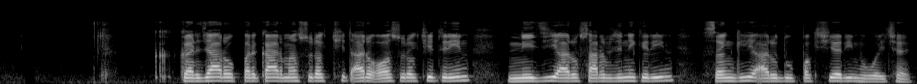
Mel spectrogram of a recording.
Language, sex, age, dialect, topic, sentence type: Maithili, male, 46-50, Angika, banking, statement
